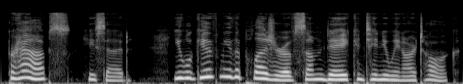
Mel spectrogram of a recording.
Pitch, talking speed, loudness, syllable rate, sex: 240 Hz, 195 wpm, -15 LUFS, 5.0 syllables/s, female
